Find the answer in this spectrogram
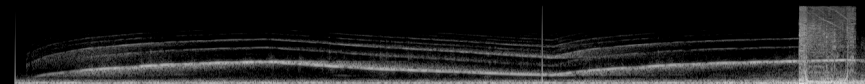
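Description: A siren wailing in a slow rise and fall over a steady low rumble. It climbs for about three seconds, slides down until about five and a half seconds in, then climbs again.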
